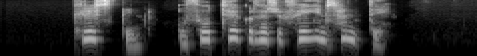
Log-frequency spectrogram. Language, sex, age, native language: Icelandic, female, 30-39, Icelandic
